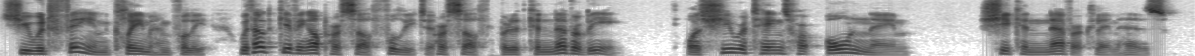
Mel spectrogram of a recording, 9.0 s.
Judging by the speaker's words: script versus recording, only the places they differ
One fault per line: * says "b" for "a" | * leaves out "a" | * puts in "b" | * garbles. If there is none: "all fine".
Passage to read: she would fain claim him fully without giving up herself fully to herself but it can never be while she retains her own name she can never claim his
all fine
